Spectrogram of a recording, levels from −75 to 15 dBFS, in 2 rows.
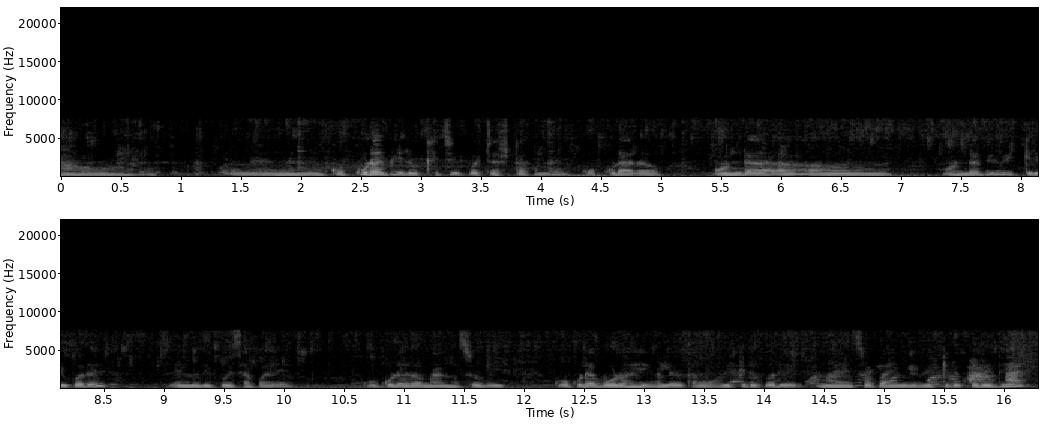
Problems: constant background noise, continuous background conversations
